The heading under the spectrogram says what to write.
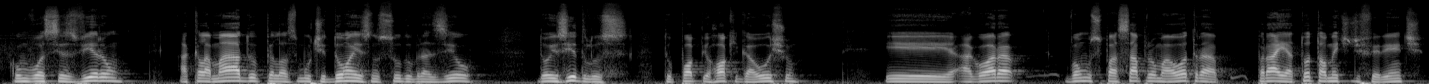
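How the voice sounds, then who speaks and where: A man with a southern Brazilian accent talks as a host introducing music. His delivery is conversational and explanatory, like someone telling stories, with a mid-pitched voice. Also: a little mellow. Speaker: radio host and musician presenting songs.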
